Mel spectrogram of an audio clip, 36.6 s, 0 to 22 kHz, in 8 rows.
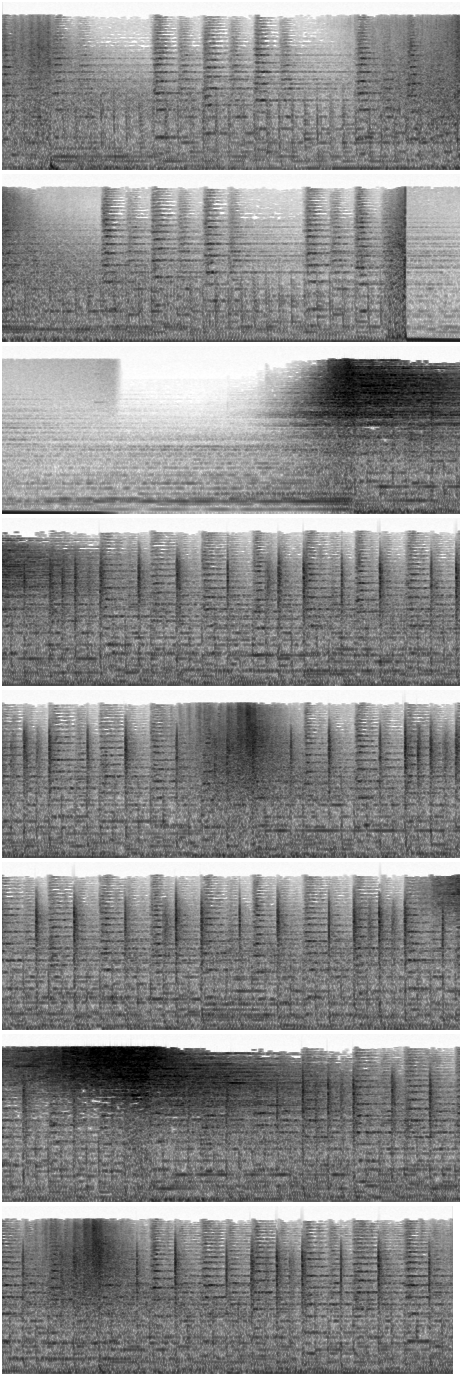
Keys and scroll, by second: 0.6 ctrl+alt+space, 2.2 ctrl+alt+space, 2.5 ctrl+alt+space, 3.3 ctrl+space, 5.1 space, 5.3 space, 17.4 Return, 20.5-21.1 typing.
